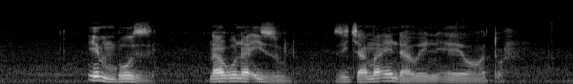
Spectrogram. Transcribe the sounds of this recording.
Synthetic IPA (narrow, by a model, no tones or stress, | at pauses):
iːmbʱuzi | nak̬unaizulu | zid̥ʒ̥ʱamaɛndʱaweniɛjɔːd̥ʱwa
